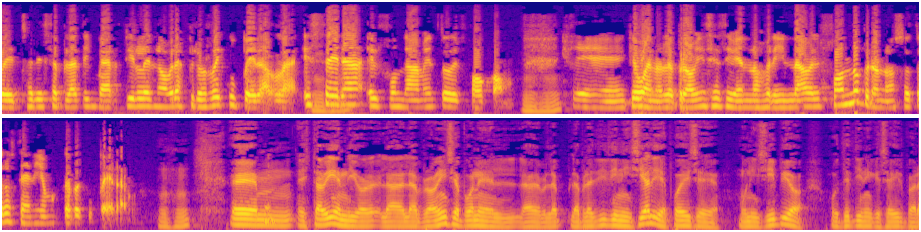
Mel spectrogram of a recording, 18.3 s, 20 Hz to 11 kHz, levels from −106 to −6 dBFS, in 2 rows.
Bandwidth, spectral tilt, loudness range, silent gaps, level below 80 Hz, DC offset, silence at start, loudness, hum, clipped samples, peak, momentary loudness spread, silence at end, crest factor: 10.5 kHz; -5.5 dB/octave; 9 LU; none; -48 dBFS; under 0.1%; 0 s; -16 LUFS; none; under 0.1%; 0 dBFS; 15 LU; 0 s; 16 dB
